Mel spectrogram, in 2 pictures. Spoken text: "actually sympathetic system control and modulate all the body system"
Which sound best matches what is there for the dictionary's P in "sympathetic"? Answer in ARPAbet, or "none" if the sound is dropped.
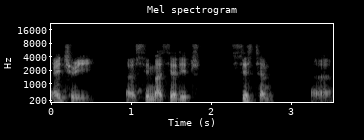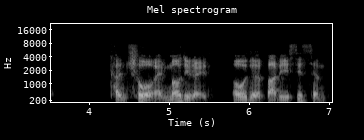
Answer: none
